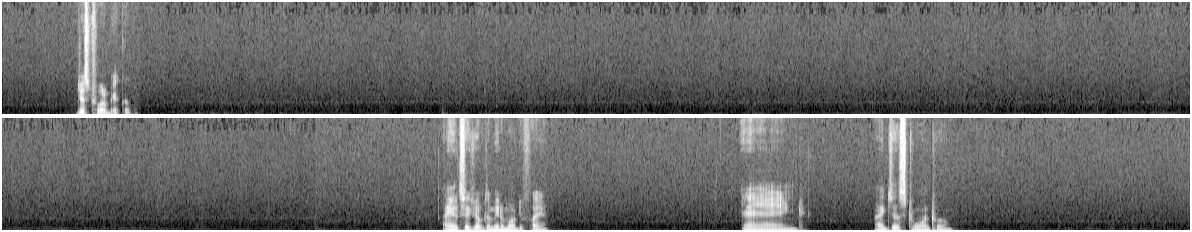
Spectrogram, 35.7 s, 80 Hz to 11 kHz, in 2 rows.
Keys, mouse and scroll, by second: 0.0 click, 0.3 click, 5.8 click, 6.2 click, 7.2 click, 7.6 shift+middle click, 8.0 Tab, 8.4 middle click, 8.7 scroll up 3, 9.0 shift+middle click, 10.7 click, 11.6 click, 12.0 shift+middle click, 12.5 scroll up 1, 12.7 shift+middle click, 14.1 e, 17.5 Tab, 17.9 middle click, 19.5 click, 20.2 click, 22.2 click, 22.3 click, 22.5 shift+middle click, 22.6 click, 23.2 click, 24.1 shift+middle click, 25.0 shift+middle click, 25.8-26.3 scroll up 3, 26.3 shift+middle click, 26.7 shift+middle click, 27.2 middle click, 29.5 scroll up 2, 29.7 shift+middle click, 30.1 shift+middle click, 30.4 scroll up 2, 30.6 middle click, 32.9 click, 34.4 click, 34.9 middle click.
